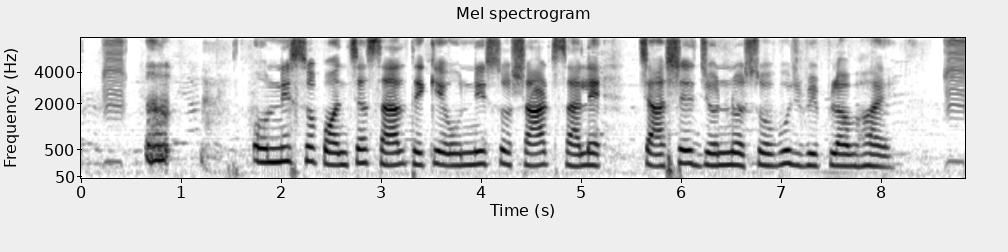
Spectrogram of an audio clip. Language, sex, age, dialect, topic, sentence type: Bengali, female, 25-30, Standard Colloquial, agriculture, statement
